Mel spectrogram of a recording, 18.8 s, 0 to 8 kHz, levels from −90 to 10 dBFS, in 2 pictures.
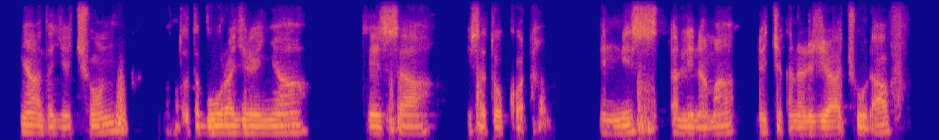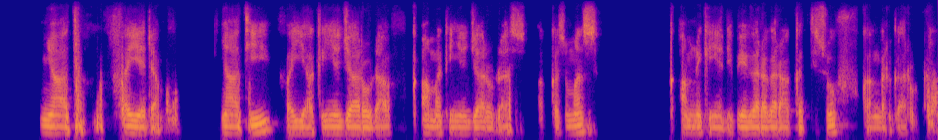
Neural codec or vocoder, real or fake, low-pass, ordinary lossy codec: none; real; 7.2 kHz; Opus, 16 kbps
